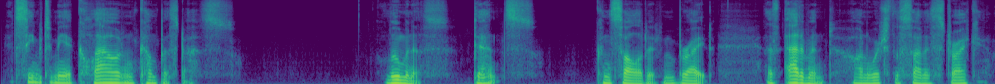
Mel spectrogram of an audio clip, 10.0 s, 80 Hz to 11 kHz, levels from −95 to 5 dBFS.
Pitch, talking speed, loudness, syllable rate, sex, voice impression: 125 Hz, 125 wpm, -22 LUFS, 5.2 syllables/s, male, masculine, adult-like, relaxed, weak, slightly dark, soft, muffled, slightly raspy, sincere, calm, wild, modest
